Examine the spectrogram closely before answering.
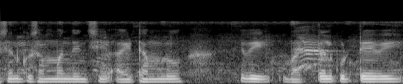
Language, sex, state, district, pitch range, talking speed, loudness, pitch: Telugu, male, Andhra Pradesh, Sri Satya Sai, 125-130 Hz, 105 wpm, -16 LUFS, 130 Hz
